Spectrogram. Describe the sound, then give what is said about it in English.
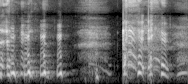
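A short run of rapid, throaty coughs, fairly loud, followed by a raspy breath and another strained, voiced coughing burst. No speech. “Sorry, start the sentence again after I finish coughing.”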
